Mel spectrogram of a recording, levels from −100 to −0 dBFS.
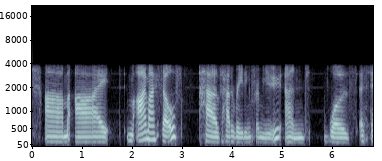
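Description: Throughout, the speech carries plainly audible iLBC codec damage. The band runs only from about 200 Hz to 3.6 kHz, and the roughness and synthetic edge, which fits 30 ms frames at 13.33 kbps, set it apart from a simple band-limit filter.

From 1.13 to 1.20 s, lost iLBC frames leave a 60 ms gap, matching two 30 ms frames. The decoder fills it by repeating the last pitch cycle mixed with noise, so it sounds like a held buzzy or breathy vowel rather than silence or a click. The speech recovers almost at once afterwards, because each frame decodes on its own.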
